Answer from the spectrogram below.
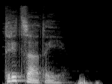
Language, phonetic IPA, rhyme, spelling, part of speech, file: Russian, [trʲɪˈt͡s(ː)atɨj], -atɨj, тридцатый, adjective, Ru-тридцатый.ogg
- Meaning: thirtieth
